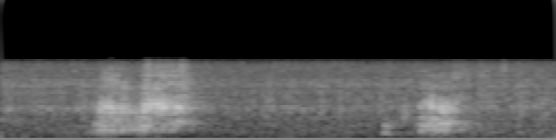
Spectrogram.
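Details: Bull Terrier at play with a manhole cover, giving two short muffled, gruff barks about one and a half seconds apart over a quiet background.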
